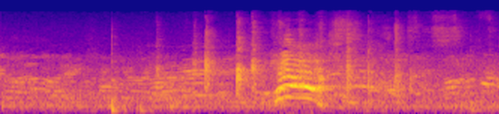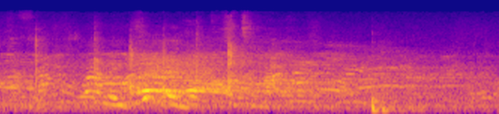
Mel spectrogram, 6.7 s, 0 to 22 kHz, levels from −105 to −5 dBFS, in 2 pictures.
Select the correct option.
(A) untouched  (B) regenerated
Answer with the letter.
A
